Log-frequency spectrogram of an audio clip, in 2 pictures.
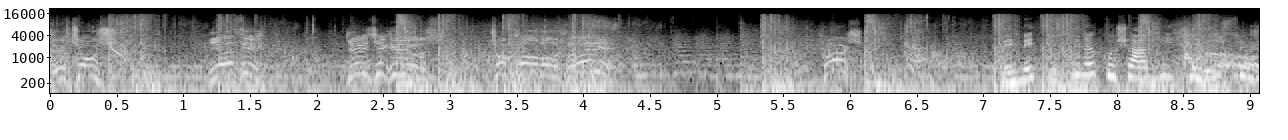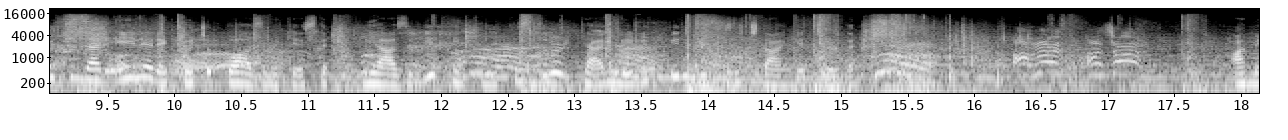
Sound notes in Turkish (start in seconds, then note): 6.0 Silah sesleri; 8.8 Darp sesleri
